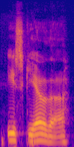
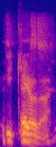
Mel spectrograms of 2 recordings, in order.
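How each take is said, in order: First: The S sound is clearly pronounced. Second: The S sound is dropped. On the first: This is not how it is said locally. "they don't say izquierda" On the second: This is how it is said locally. "They make their S's and their Z's silent. So they don't say izquierda. They say izquierda"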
